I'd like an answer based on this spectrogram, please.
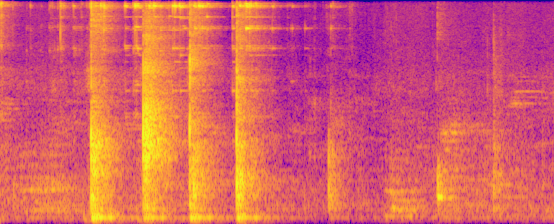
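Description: Stone pestle pounding amla (Indian gooseberries) in a stone mortar to crack them open. A run of loud, sharp strikes comes between about one and two and a half seconds in, then a couple of lighter knocks.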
